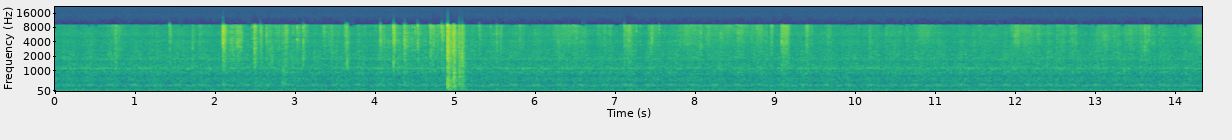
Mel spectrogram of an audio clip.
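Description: A steady low machine hum with a few light clicks and taps from hands working at a craft table, and one sharp knock about five seconds in.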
